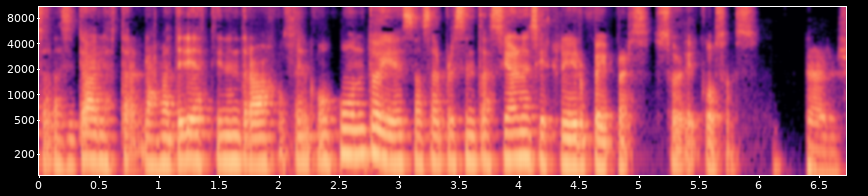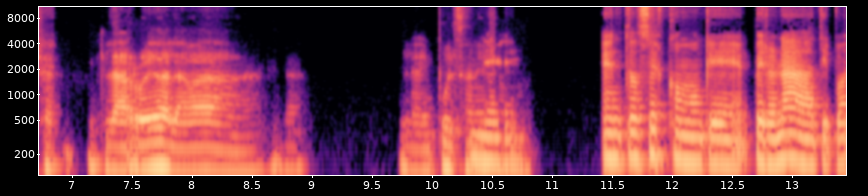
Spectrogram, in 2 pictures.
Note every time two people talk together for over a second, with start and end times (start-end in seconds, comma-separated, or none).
none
